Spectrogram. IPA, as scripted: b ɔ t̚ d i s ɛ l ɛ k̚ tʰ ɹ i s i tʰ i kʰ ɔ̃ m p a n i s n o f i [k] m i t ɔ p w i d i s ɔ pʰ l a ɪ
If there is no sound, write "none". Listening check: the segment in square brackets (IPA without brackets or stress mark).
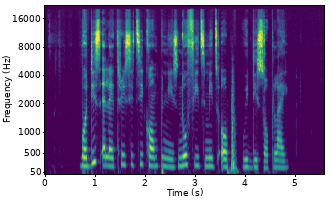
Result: t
